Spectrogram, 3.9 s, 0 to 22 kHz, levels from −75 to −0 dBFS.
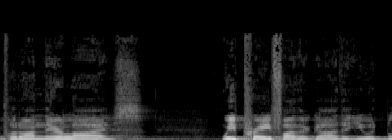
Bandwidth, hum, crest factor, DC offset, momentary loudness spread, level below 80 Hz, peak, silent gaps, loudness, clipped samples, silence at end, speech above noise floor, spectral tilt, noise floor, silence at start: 17 kHz; none; 18 dB; under 0.1%; 13 LU; -64 dBFS; -6 dBFS; none; -23 LUFS; under 0.1%; 0 s; 35 dB; -7 dB/octave; -58 dBFS; 0 s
